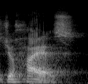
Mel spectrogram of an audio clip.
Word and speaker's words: Joas: it's not in here oh joas pronunciation is joas so not Mary and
